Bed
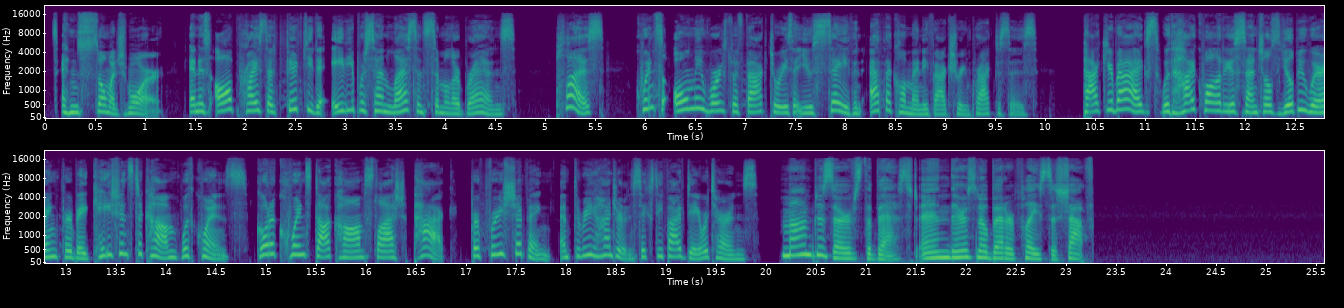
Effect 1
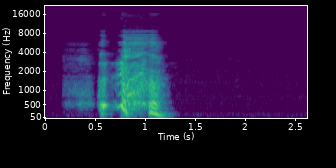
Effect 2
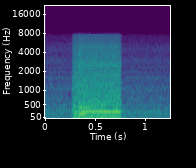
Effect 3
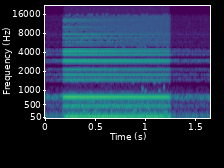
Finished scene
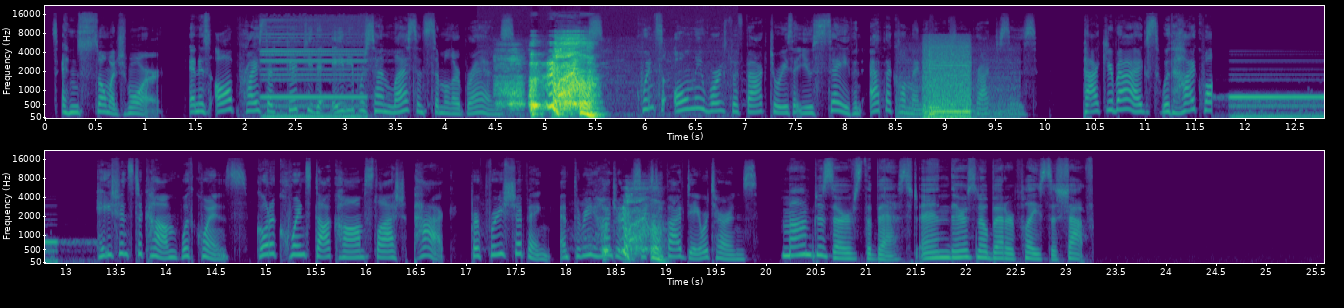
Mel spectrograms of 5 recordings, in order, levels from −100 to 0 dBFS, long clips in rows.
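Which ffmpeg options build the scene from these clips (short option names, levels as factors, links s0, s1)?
-filter_complex "[3:a]asplit=2[s0][s1];[1:a]asplit=2[s2][s3];[0:a]volume=0.237[s4];[s0]dynaudnorm=f=170:g=3:m=1.68[s5];[s2]alimiter=level_in=16.8:limit=0.891:release=50:level=0:latency=1[s6];[s1]lowpass=f=720:t=q:w=2.4[s7];[s3]dynaudnorm=f=150:g=3:m=2.82[s8];[s4]asplit=2[s9][s10];[s9]atrim=end=11.664[s11];[s7]atrim=end=1.65,asetpts=PTS-STARTPTS,volume=0.237[s12];[s10]atrim=start=13.306[s13];[s5]atrim=end=1.65,asetpts=PTS-STARTPTS,volume=0.2,afade=t=in:d=0.004:c=hsin,afade=t=out:st=1.646:d=0.004:c=hsin,adelay=1970[s14];[s6]atrim=end=2.62,asetpts=PTS-STARTPTS,volume=0.841,afade=t=in:d=0.004:c=hsin,afade=t=out:st=2.616:d=0.004:c=hsin,adelay=4310[s15];[2:a]atrim=end=1.25,asetpts=PTS-STARTPTS,volume=0.841,afade=t=in:d=0.004:c=hsin,afade=t=out:st=1.246:d=0.004:c=hsin,adelay=374850S[s16];[s8]atrim=end=2.62,asetpts=PTS-STARTPTS,volume=0.133,afade=t=in:d=0.004:c=hsin,afade=t=out:st=2.616:d=0.004:c=hsin,adelay=17810[s17];[s11][s12]acrossfade=d=0.004:c1=hsin:c2=hsin[s18];[s18][s13]acrossfade=d=0.004:c1=hsin:c2=hsin[s19];[s19][s14][s15][s16][s17]amix=inputs=5:normalize=0"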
